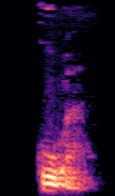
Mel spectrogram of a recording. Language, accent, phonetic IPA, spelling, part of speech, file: Catalan, Valencia, [ˈku.ba], Cuba, proper noun, LL-Q7026 (cat)-Cuba.wav
- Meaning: Cuba (a country, the largest island (based on land area) in the Caribbean)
